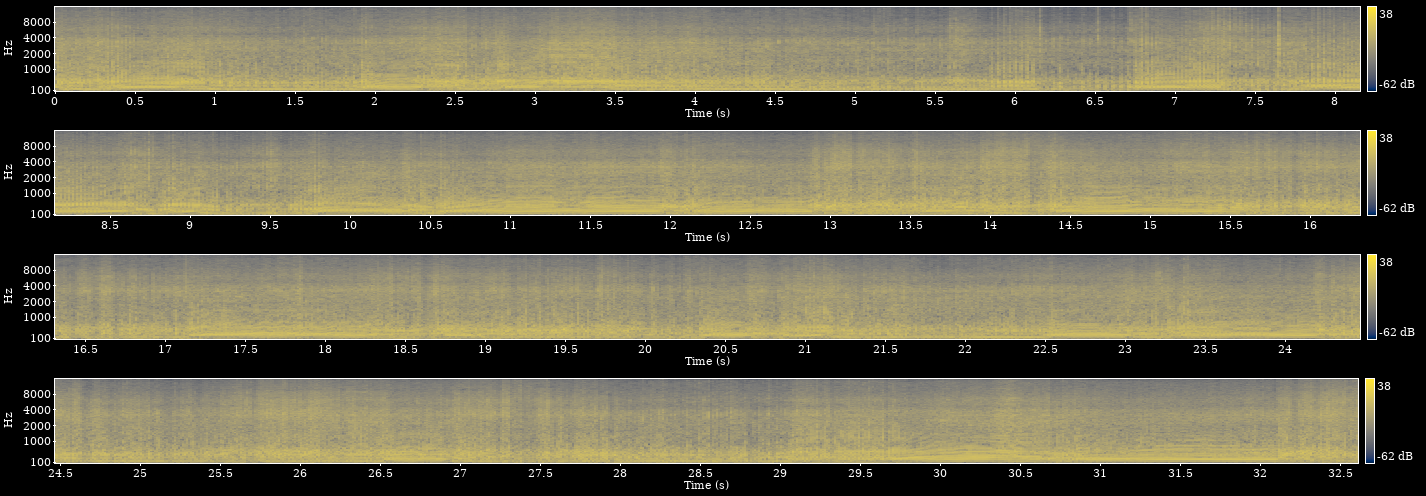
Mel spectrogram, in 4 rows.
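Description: Honda CRF450 dirt bike's four-stroke single-cylinder engine at full trail pace, revving up and falling back again and again as the rider throttles and shifts, with wind rushing over the helmet-mounted microphone.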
